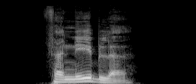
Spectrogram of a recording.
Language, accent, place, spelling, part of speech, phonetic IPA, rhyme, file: German, Germany, Berlin, verneble, verb, [fɛɐ̯ˈneːblə], -eːblə, De-verneble.ogg
- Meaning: inflection of vernebeln: 1. first-person singular present 2. first/third-person singular subjunctive I 3. singular imperative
